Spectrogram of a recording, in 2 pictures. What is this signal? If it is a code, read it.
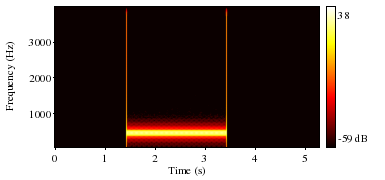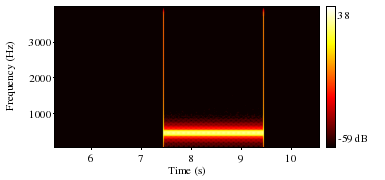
Ringback tone (North America), 440 + 480 Hz.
